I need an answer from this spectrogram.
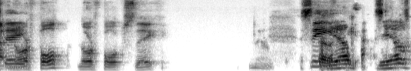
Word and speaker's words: Norfolk: Norfolk State. No. See, The L's kind of think- silent when you pronounce see, it.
